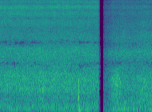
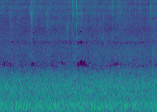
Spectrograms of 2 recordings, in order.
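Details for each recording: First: Residential sprinkler zone after broken riser repairs, run by the anti-siphon valve knob: steady even spray hiss with much more pressure, then cut off abruptly to a fainter wash of water; back to normal. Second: Residential sprinkler zone turned on by the anti-siphon valve's manual solenoid knob after one riser repair: soft weak hiss of spray with no surge; water pressure too low, another broken riser leaking, found later.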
